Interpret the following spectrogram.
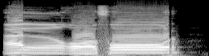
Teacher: Dan di sini ada huruf yang diwaqafkan adalah huruf ra, maka kita ada tambahan hukum yaitu hukum ra tafkhim. Ra yang dia dibaca dengan tebal.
